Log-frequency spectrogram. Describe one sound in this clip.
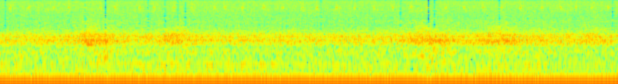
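Oncoming lorries rush past close by, with a brief whoosh.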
